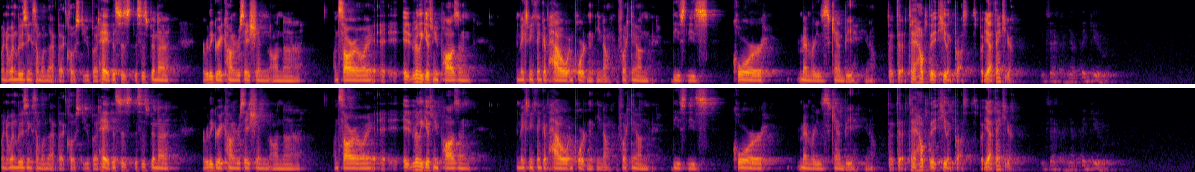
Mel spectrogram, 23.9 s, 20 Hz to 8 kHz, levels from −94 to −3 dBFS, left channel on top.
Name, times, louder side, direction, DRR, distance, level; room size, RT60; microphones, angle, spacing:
voice 1, 0.0-3.4 4.0-6.0 6.7-9.4 10.3-13.0 13.4-14.2 14.7-15.3 16.0-17.5 17.7-19.3 19.6-20.2, left 5 dB, 60° left, 9 dB, 1.2 m, -29 dB
voice 2, 20.8-22.1, left 1 dB, 20° left, 2 dB, 4.6 m, -48 dB
29.5 x 22.0 x 7.7 m, 0.98 s
head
